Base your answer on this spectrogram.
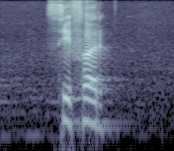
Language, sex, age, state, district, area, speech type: Dogri, male, 18-30, Jammu and Kashmir, Reasi, rural, read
